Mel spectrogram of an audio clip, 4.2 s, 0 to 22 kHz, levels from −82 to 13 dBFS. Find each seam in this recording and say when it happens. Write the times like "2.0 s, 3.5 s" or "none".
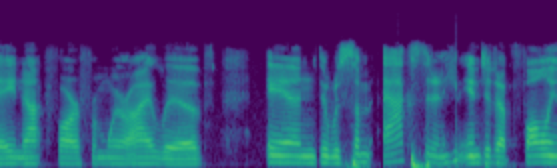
2.4 s, 3.4 s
